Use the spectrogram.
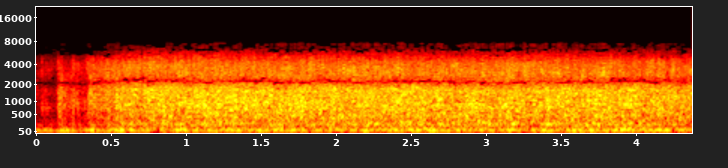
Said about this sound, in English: That applause, ladies and gentlemen, means that William Powell and Ginger Rogers are now entering from the wings of the Gulf Theater.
